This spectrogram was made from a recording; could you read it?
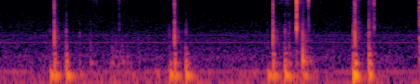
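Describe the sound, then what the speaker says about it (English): Sharp computer mouse clicks in small clusters, about a dozen close, light taps spread unevenly with short pauses between bursts, heard alone at low level. "I'm clicking."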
